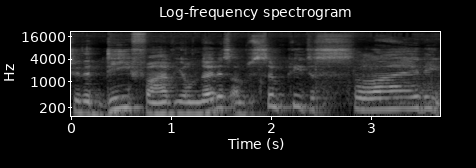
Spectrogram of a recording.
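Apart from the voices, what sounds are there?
No distinct noise like a dog, phone or traffic.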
